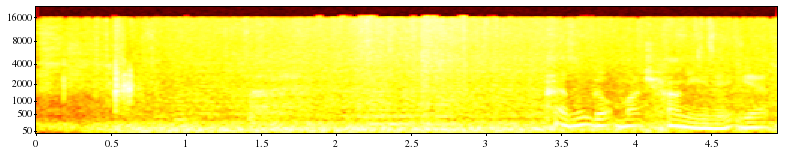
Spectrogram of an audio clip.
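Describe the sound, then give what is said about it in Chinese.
A steady, dense drone of many honeybees buzzing around a hive of a London beekeeper, fitted with probes for humidity, temperature and sound, continuous, with a voice starting to talk over the swarm near the end. “正在进行一项独特的实验，从世界各地的蜜蜂那里收集信息。”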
